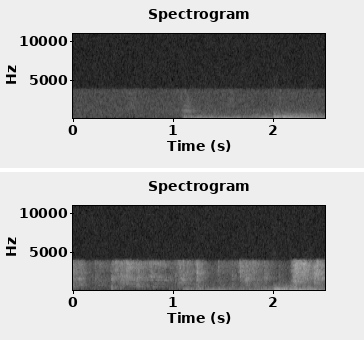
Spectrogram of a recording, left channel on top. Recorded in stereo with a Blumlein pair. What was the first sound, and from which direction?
Running footsteps, 5° right.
